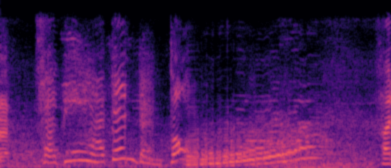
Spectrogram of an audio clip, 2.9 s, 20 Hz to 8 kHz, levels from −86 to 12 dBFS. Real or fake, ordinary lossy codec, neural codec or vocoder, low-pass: fake; none; codec, 44.1 kHz, 3.4 kbps, Pupu-Codec; 7.2 kHz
